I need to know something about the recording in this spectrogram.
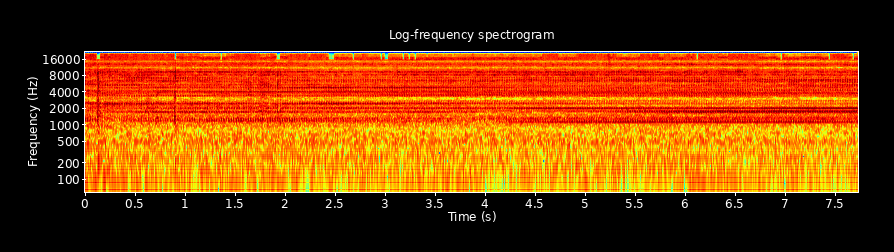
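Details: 2012 Frigidaire 18,500 BTU slide-out chassis window/wall air conditioner, R-410A, 220 V, almost 14 years old, first spring startup at about 88°F outdoors, still blowing cold. Steady even hum, low electrical drone, no knocks, rattles or squeals: normal running.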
